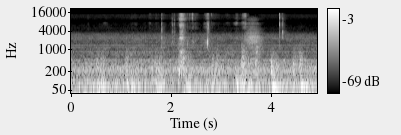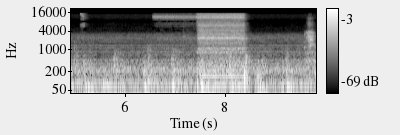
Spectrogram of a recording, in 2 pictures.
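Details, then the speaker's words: Draeger C500 ventilator running its automated breathing-circuit leak test with the patient connection port occluded: irregular mechanical puffs and hissing, a sustained hiss near the end; pre-use setup demonstration, no patient connected. "so now the machine is performing the leakage test"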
